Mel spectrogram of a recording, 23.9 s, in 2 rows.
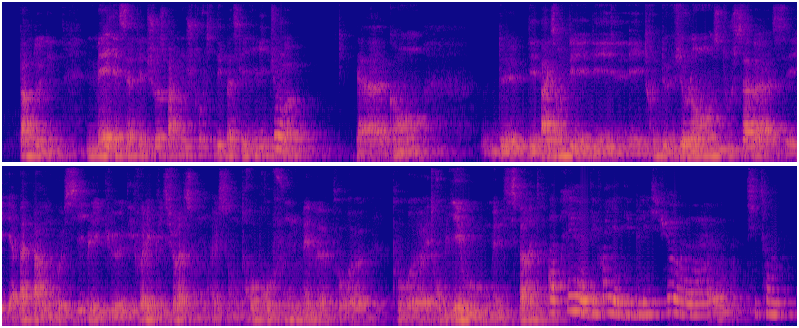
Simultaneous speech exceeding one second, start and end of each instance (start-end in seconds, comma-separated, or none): none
